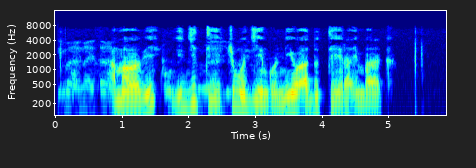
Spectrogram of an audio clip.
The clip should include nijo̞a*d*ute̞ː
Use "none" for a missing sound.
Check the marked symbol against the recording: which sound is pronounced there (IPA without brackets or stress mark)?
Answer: d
